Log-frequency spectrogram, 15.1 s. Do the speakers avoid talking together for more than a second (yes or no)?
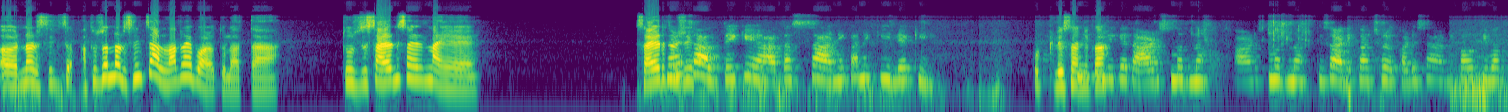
no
